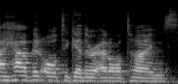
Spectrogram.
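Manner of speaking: ordinary talk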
